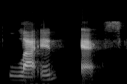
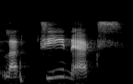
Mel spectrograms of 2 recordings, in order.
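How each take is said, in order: First: The vowel after 'Lat' is a short 'ih'. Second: The vowel after 'Lat' is an 'ee' sound. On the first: "Typically, it is pronounced" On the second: "Spanish speakers may pronounce it ... the I makes more of an E sound"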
